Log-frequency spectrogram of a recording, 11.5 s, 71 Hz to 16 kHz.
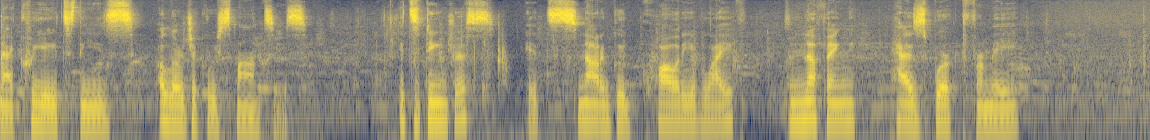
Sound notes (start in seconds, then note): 4.2 paper rustling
